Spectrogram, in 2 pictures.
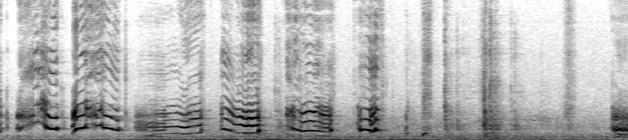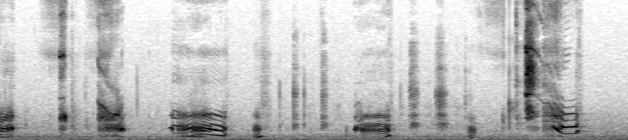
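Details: Young Papillon dog whining in bursts of high, quavering whimpers and short yips, some notes bending upward then falling, interspersed with brief sharp clicks and quiet pauses.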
